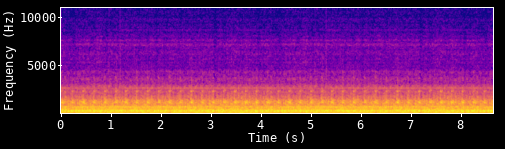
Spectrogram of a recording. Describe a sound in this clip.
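A bus engine idles with a steady rumble.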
